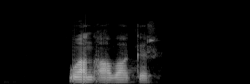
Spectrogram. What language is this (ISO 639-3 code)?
kur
